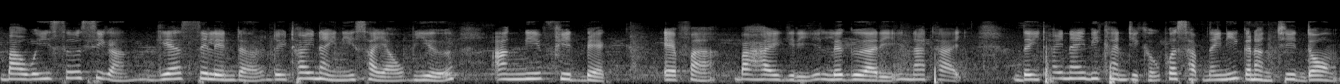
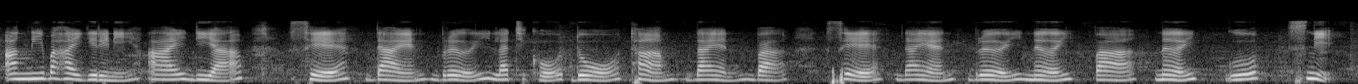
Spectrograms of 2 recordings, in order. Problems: constant background noise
